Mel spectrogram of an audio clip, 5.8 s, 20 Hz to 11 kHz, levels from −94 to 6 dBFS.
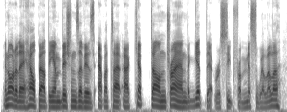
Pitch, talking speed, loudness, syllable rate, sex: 130 Hz, 220 wpm, -20 LUFS, 5.7 syllables/s, male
